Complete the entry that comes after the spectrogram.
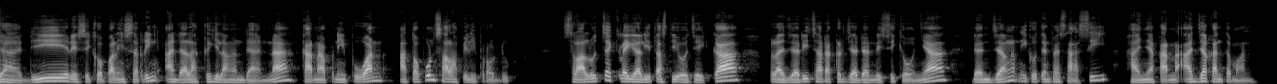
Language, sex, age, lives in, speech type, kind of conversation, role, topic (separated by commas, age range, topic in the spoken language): Indonesian, male, 25-29, Indonesia, read, expert-assistant, expert, Apa saja kesalahpahaman umum tentang perencanaan keuangan pribadi, dan bagaimana cara membedakan antara mitos dan fakta dalam mengelola keuangan sehari-hari?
